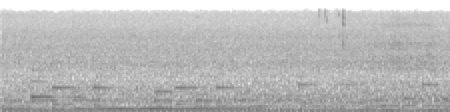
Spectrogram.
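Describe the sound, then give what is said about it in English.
Muted moving water in a cove, a soft, steady wash that runs continuously without distinct splashes or breaks. “You hear sounds of the water moving, but it's muted.”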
